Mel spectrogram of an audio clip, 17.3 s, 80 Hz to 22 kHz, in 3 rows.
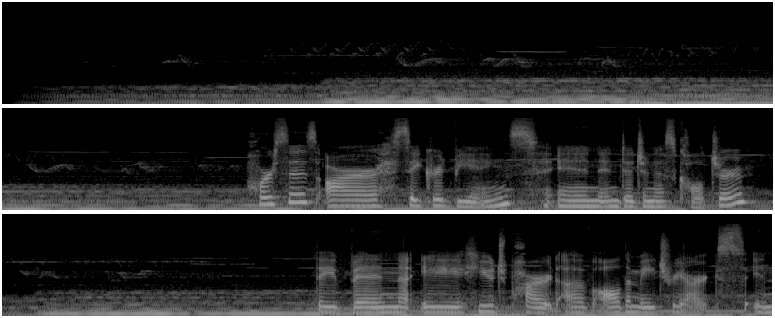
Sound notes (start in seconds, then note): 0.6 birds chirping; 2.4 pensive music; 11.5 birds continue chirping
